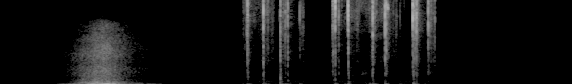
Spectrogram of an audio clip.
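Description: Logo-animation sound effects: a whoosh that swells and fades about a second in, followed by a quick run of clicks like typing on a keyboard that lasts about a second and a half.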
